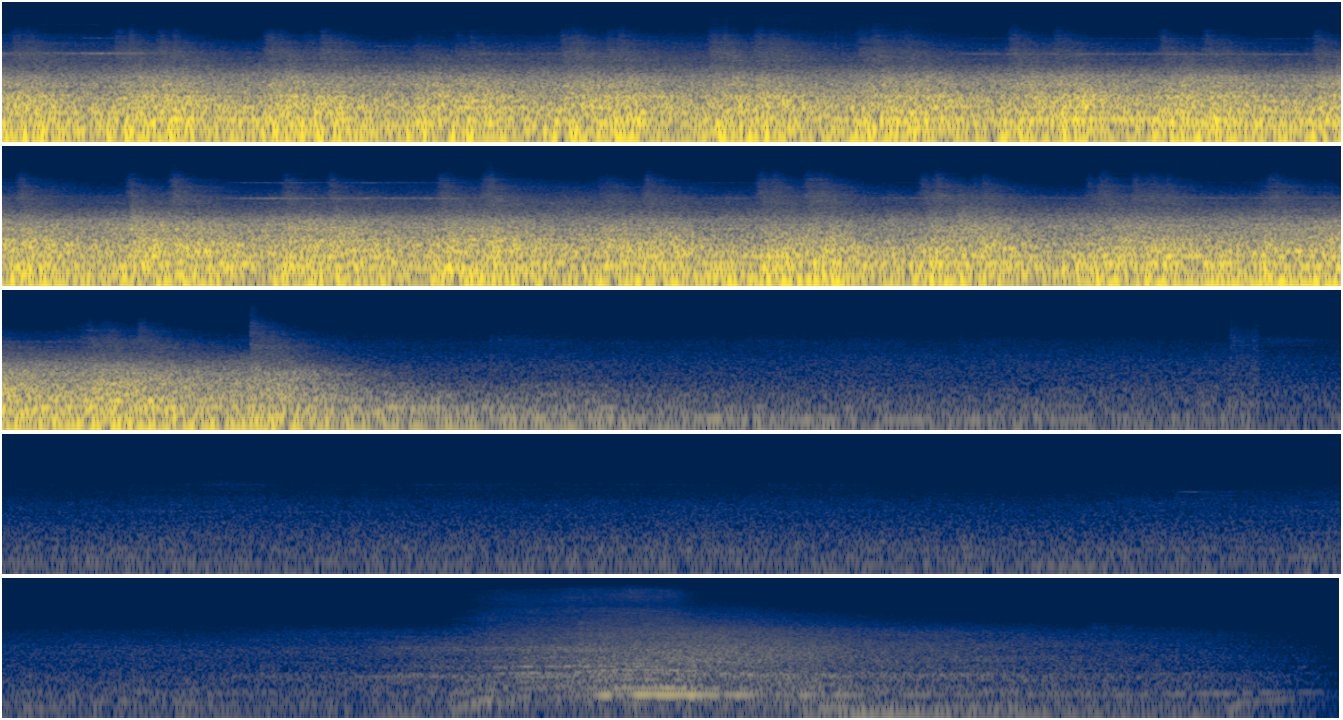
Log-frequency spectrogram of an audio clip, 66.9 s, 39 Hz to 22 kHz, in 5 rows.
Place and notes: Freight Train From Under the Bridge - 30 Peter Hughes Dr, Fremantle WA 6160, Australia - Freight Train Under The Bridge
This is a fairly amateur recording, but it is one Ive been trying to get for a couple of weeks now.
The sound under the bridge when a freight train comes past is quite other-worldly, and very different from the passenger train. I have tried to capture this many times, but the timing is awkward as I need to cycle quickly from work to catch this particular freight train. Sometimes I'm too late, sometimes I'm early and I leave before its arrived.
What I love about it is how quickly the sound attacks after a very feint and relatively long build-up. The locomotive is quite loud, and the following carriages are relatively quieter. However, the sound just vanishes as quickly as it attacks when it leaves the bridge and leaves you in a relative silence.
The bridge underneath is an interesting shape - I will take a photo of it and add it to this description.
zoom h2n surround mode. zoom windjammer. ATH-Mx40 headphones.
30 November, 18:15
